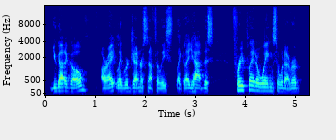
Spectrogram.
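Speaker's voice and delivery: ordinary delivery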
